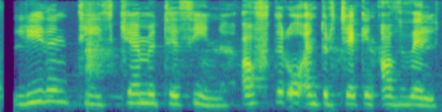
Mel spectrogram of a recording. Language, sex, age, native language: Icelandic, male, 11, Polish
